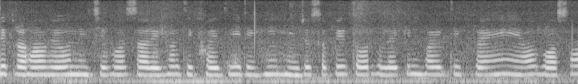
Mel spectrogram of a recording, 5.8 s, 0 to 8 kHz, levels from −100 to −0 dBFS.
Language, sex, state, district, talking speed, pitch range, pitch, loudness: Hindi, female, Himachal Pradesh, Shimla, 260 wpm, 230-245 Hz, 235 Hz, -17 LUFS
